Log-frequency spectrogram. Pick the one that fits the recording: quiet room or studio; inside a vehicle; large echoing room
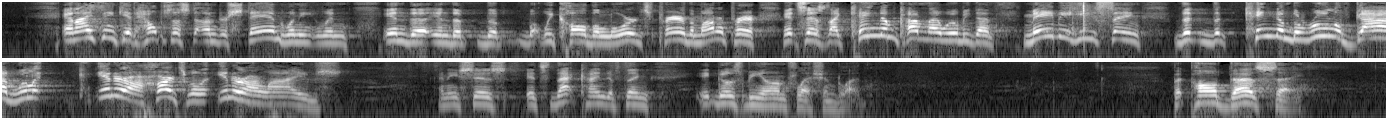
large echoing room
